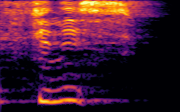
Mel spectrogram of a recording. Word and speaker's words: finissent: And ils finissent. Ils finissent. You stop the pronunciation here at the double S, but you write the ENT, just like for the verb of the first group, that you never pronounce.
